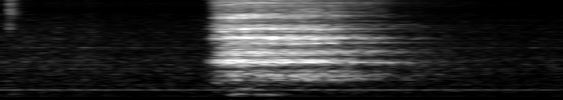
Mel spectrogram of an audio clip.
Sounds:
Sigh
